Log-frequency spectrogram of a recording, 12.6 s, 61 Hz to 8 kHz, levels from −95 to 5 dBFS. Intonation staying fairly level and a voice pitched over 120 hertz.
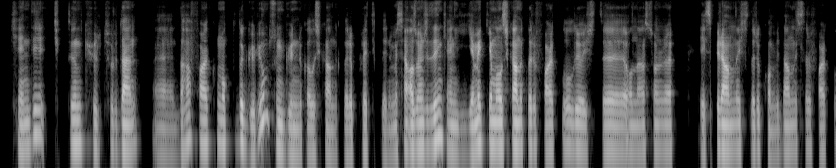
No: narrow, 2.1 semitones; low, 110 Hz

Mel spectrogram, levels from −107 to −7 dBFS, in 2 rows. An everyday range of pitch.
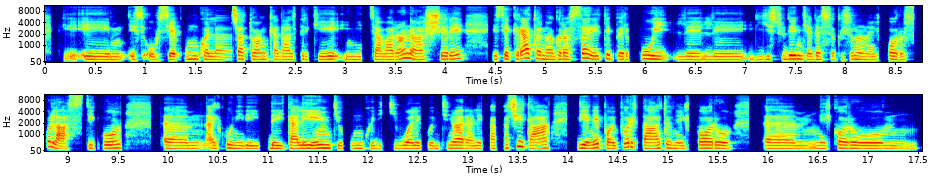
No: narrow, 1.8 semitones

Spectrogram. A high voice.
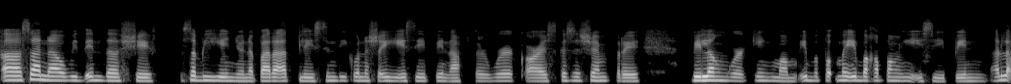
No: medium, 170 Hz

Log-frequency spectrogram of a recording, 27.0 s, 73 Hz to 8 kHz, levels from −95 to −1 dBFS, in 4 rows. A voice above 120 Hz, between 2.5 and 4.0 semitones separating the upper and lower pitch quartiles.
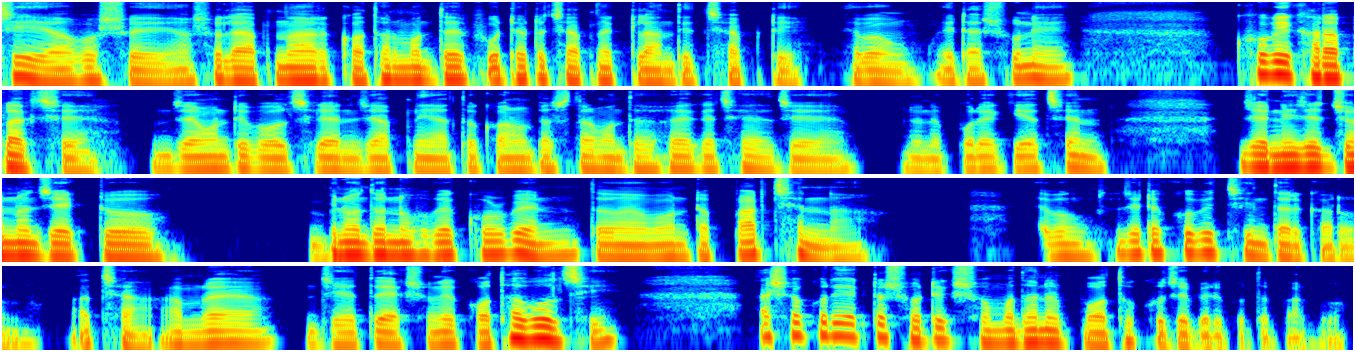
No: low, 100 Hz; average, 2.9 semitones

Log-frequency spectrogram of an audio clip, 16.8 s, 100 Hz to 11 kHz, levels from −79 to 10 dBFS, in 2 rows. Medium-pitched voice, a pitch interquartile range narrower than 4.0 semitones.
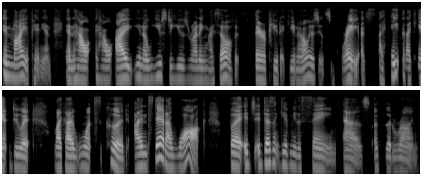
Yes: medium, 150 Hz; average, 2.9 semitones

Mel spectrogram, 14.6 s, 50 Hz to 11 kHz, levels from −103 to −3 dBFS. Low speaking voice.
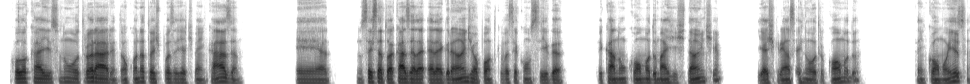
Yes: very low, 95 Hz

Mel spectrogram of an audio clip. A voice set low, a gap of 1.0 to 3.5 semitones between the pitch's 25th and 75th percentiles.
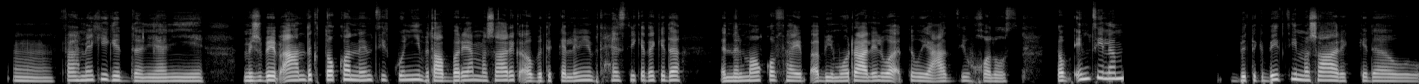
No: medium, 180 Hz; average, 3.2 semitones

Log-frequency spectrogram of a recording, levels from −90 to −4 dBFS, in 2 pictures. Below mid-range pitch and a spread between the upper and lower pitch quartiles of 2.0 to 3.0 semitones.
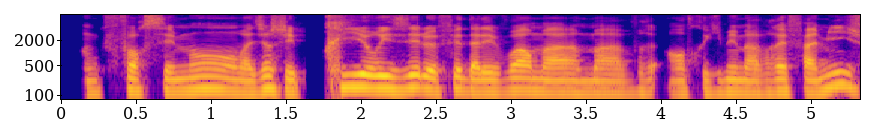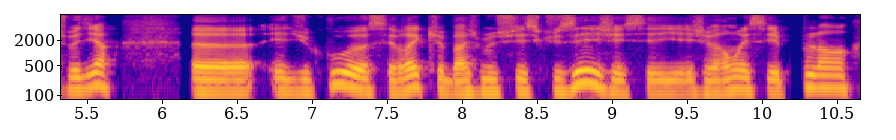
No: low, 120 Hz; average, 3.5 semitones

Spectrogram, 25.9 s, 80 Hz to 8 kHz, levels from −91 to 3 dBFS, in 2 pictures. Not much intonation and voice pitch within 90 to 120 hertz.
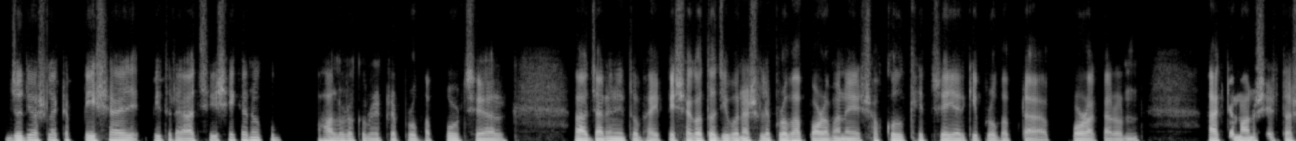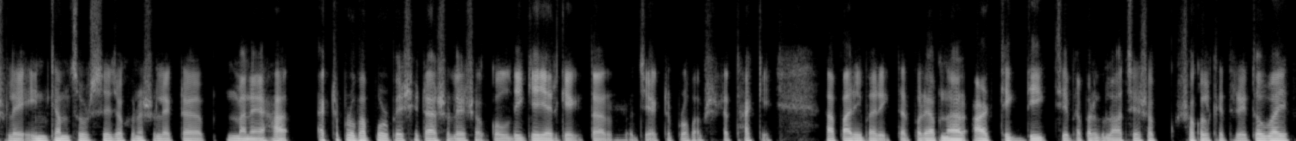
Yes: narrow, 2.0 semitones; low, 110 Hz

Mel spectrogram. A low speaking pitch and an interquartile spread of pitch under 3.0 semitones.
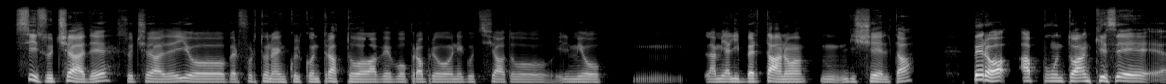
Yes: low, 125 Hz; narrow, 2.6 semitones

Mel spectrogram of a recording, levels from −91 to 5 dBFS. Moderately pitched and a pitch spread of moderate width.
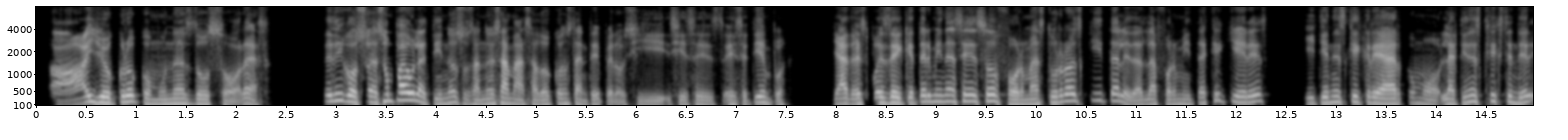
No: medium, 150 Hz; wide, 5.7 semitones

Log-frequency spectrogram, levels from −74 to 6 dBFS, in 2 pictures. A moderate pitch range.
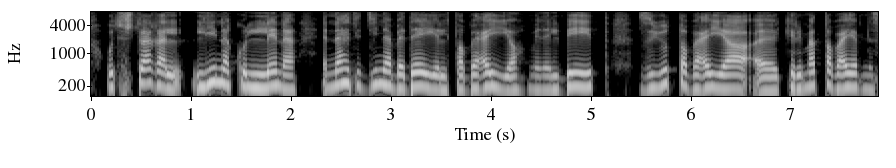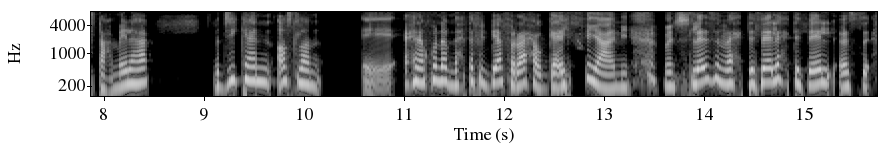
Yes: average, 4.3 semitones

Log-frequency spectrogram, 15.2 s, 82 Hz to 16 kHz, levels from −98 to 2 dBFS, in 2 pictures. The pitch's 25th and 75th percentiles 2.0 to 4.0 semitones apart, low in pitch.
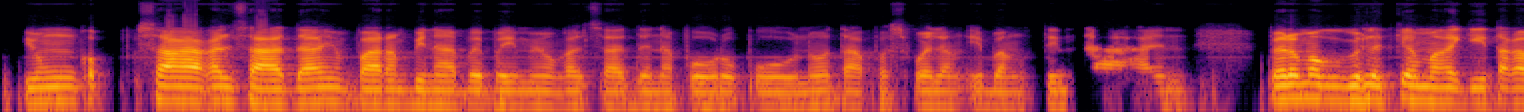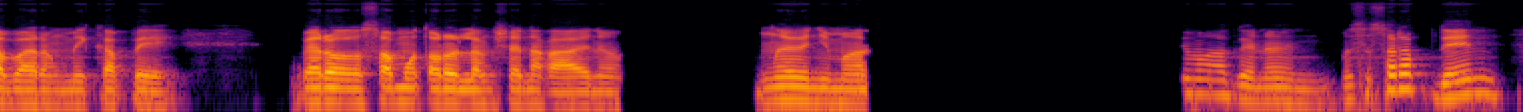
Yes: average, 3.5 semitones; low, 125 Hz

